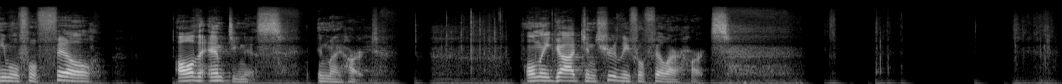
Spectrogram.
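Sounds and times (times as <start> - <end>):
speech: 0.0 - 1.0, 1.8 - 3.9, 5.2 - 7.6
paper rustling: 4.4 - 5.2, 8.3 - 9.1, 10.0 - 10.6.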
